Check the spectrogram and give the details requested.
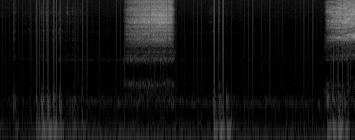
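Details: Owlet barn owl, wild, at its nest box tackling a big gerbil: a long rasping hiss in the middle, another starting at the end, with scattered bumps and taps between them.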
